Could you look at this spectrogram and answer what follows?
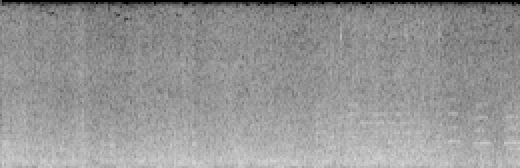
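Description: Wind buffeting the camera microphone over the steady hiss of surf on the shore, a loud, even rush with irregular low rumbles throughout.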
